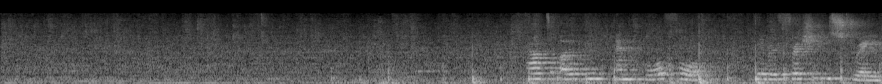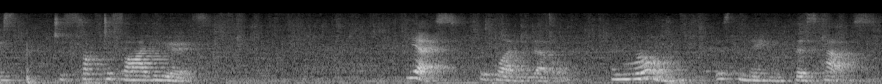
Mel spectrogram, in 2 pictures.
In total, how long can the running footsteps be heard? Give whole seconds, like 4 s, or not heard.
6 s.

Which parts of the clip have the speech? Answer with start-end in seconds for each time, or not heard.
5.2-10.9, 12.8-17.6.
